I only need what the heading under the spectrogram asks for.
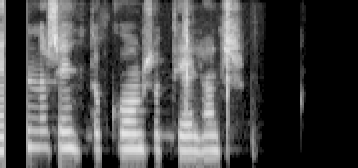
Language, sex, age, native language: Icelandic, male, 11, Icelandic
